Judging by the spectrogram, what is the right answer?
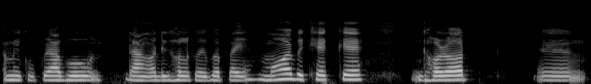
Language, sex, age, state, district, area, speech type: Assamese, female, 30-45, Assam, Sivasagar, rural, spontaneous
